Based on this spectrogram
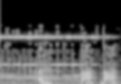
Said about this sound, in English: This is our bell.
